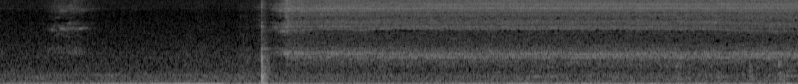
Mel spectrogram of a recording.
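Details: Professional teeth cleaning by a dental hygienist on a patient with heavy plaque and tartar, possibly scaling with gingival inflammation or full mouth debridement: steady water spray and suction hiss with a faint high whine, consistent with ultrasonic dental scaling.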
